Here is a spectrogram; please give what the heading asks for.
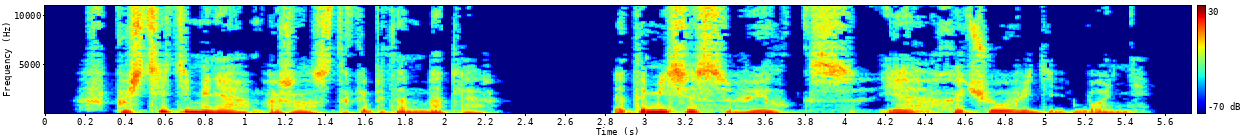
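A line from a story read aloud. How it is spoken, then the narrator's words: Quiet, summoning courage. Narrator (Russian): призвав на помощь все свое мужество, тихо сказала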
